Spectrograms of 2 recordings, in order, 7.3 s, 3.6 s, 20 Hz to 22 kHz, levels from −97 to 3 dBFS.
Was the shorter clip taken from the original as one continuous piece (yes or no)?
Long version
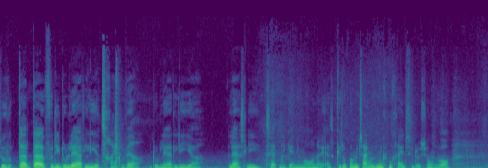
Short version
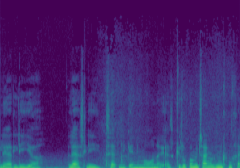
yes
